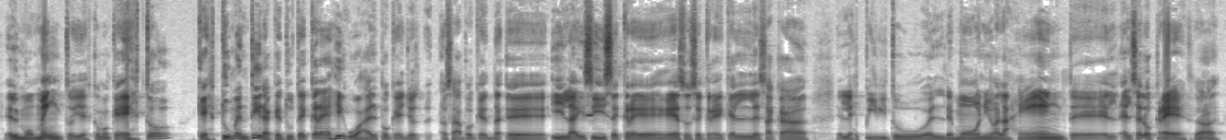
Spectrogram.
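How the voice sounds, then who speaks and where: A man's voice: fairly low pitch, animated, moderate pace, hardly any pauses, a bit bright. A man talking casually about a film, rambling with many restarts and fillers.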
